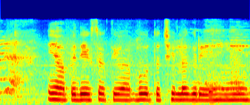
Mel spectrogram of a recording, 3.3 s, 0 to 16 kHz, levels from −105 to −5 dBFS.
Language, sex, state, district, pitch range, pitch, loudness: Hindi, female, Haryana, Jhajjar, 195-205 Hz, 200 Hz, -15 LUFS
